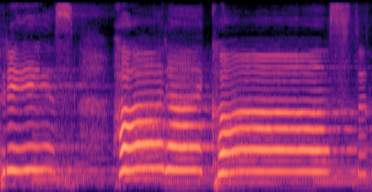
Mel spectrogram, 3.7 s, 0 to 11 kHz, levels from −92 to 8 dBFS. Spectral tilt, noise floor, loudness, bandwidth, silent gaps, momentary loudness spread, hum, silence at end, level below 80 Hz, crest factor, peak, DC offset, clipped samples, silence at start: -4 dB/octave; -37 dBFS; -16 LUFS; 10.5 kHz; none; 16 LU; none; 0 s; -70 dBFS; 16 dB; -2 dBFS; under 0.1%; under 0.1%; 0 s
